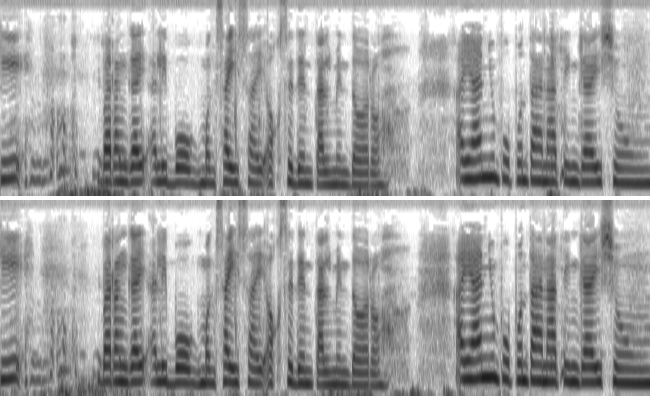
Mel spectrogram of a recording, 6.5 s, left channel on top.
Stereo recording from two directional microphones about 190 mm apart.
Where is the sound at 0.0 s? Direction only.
20° right (ahead or behind).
